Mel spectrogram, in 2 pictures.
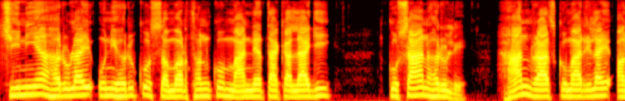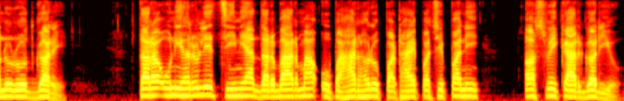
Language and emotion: Nepali, neutral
